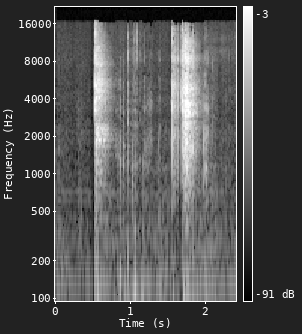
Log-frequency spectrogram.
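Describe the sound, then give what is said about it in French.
A beer can being cracked open: a sharp metallic snap followed by a bright, fizzing hiss, repeated twice about a second apart, with no voices. “C'est une canette, bien évidemment.”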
